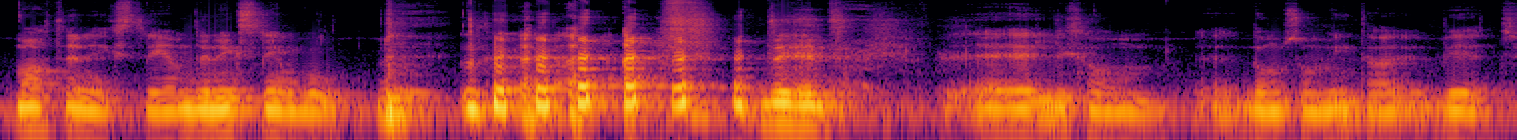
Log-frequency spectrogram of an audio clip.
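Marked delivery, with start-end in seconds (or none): 1.7-3.7 a loud, high, delighted laugh; burst of high laughter. Real, not acted. Laughing at how good the food is, high delighted laugh. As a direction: laugh out loud at your own words.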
